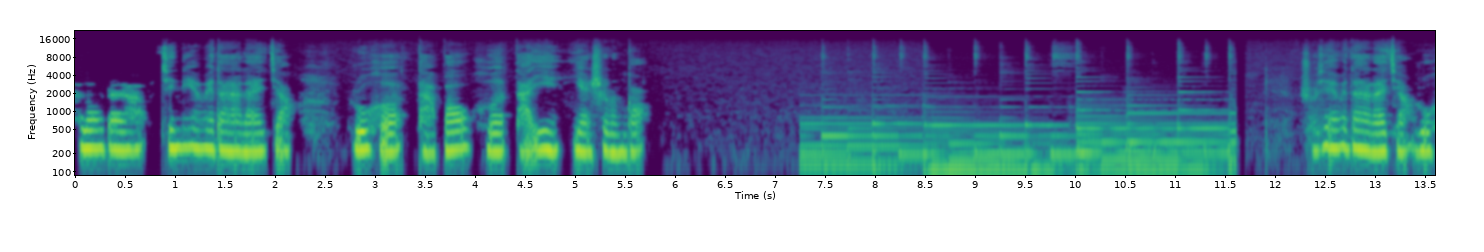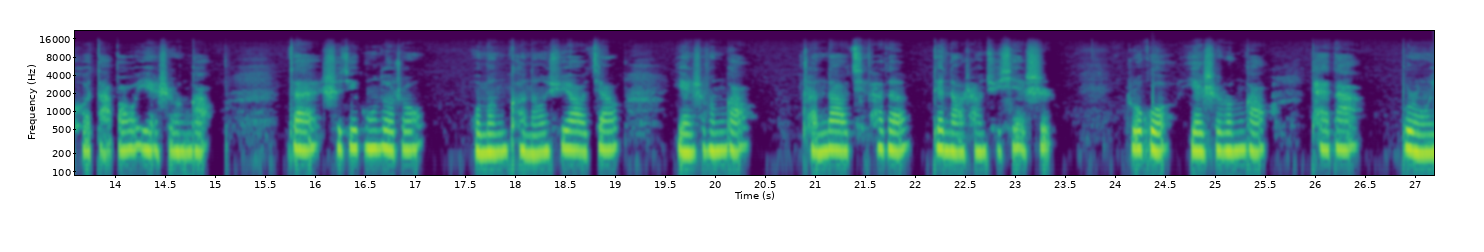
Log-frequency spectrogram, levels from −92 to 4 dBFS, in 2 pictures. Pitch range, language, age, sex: 215-240 Hz, Chinese, 20-39, female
